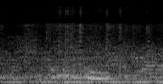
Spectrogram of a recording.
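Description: Domestic pigeons cooing on a rooftop loft, a low soft throaty call close by over steady background hiss.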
